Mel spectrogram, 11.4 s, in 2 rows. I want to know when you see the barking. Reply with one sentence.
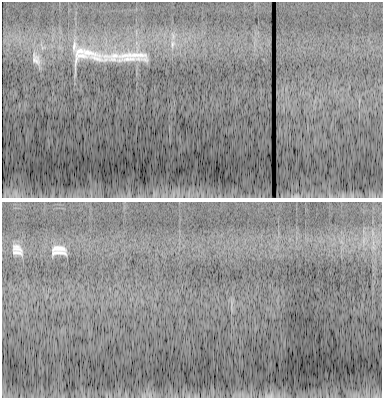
You can't hear the barking here.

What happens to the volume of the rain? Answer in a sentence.
The loudness of the rain stays about the same.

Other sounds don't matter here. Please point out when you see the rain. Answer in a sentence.
The rain can be heard from 0.0 to 11.3 s.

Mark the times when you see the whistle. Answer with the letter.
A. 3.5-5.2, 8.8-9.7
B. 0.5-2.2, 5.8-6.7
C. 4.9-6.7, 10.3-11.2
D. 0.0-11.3
B.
